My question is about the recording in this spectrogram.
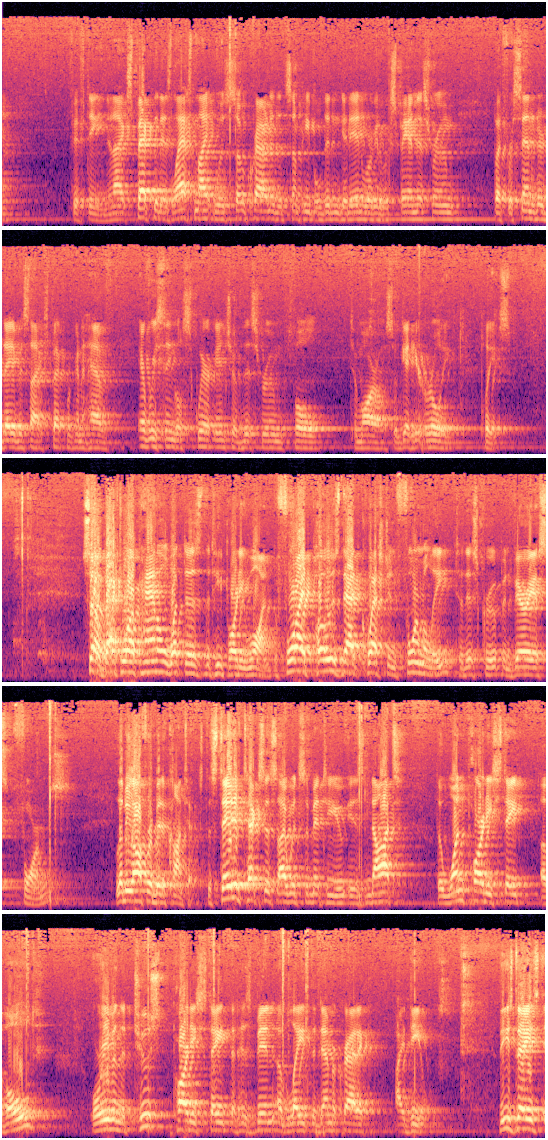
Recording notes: keynote session of The Texas Tribune Festival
